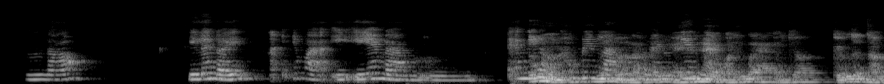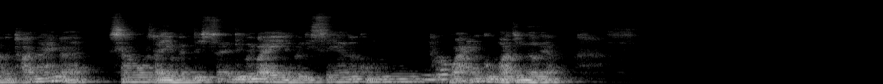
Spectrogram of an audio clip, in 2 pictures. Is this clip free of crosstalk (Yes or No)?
No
